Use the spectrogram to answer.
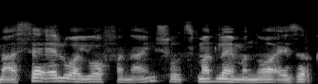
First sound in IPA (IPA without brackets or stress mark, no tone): m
